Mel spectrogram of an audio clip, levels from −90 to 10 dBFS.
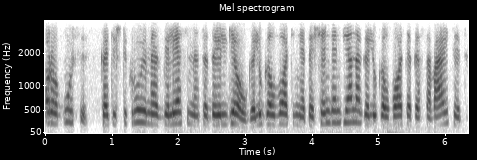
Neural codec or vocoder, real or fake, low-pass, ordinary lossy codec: none; real; 3.6 kHz; Opus, 16 kbps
